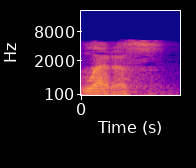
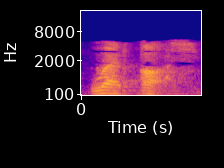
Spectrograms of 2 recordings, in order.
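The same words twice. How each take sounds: First: It runs together like the single word lettuce. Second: It is said as two clearly separate words. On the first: It sounds like the name of the vegetable. The speaker calls it wrong. "Not let us, like the vegetable" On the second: It is an invitation to act together. The speaker calls it right.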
